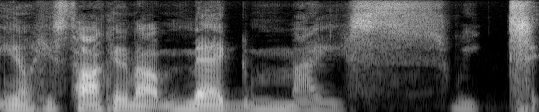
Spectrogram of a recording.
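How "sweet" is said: over-enunciated, over the top, heavy stress on "sweet". Act out the movie character talking about Meg, really enunciating "sweet". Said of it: "he really enunciates the sweet part".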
